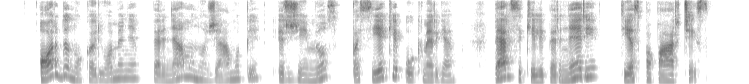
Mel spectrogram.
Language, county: Lithuanian, Tauragė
